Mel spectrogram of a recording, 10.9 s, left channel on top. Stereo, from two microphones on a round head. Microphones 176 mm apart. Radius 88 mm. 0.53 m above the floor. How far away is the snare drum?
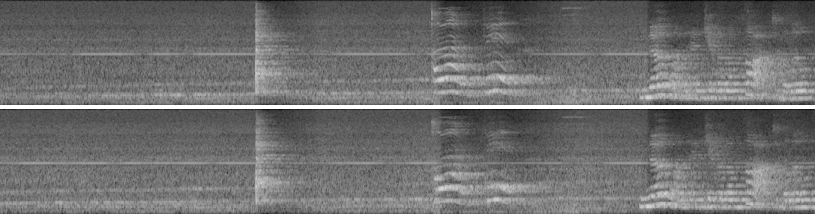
About 2.5 m.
